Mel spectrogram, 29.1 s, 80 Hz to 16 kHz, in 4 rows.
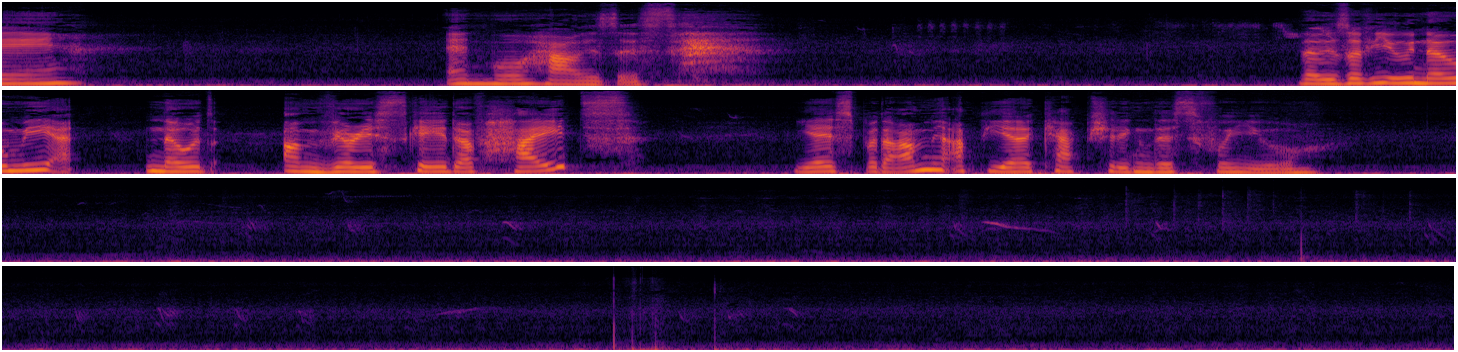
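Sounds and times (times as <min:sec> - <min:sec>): steady low rumble: 0:00.0 - 0:29.0
birds chirping: 0:02.3 - 0:27.1.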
